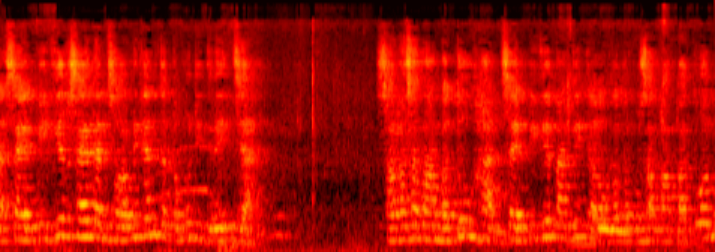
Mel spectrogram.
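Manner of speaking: ordinary talk, nothing marked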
